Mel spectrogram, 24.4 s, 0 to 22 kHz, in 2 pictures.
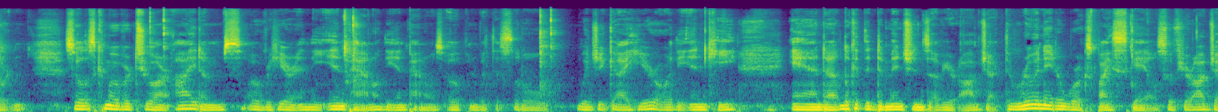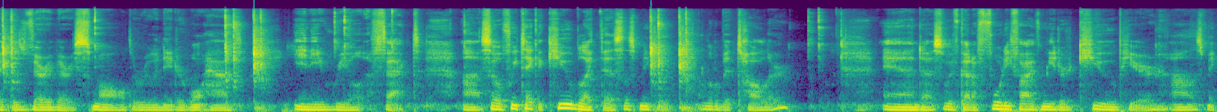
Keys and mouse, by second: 3.4 n, 5.4 click, 10.9 middle click, 12.3 s, 14.4 g, 14.7 z, 15.5 click, 18.7 s, 18.9 z, 20.2 click.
